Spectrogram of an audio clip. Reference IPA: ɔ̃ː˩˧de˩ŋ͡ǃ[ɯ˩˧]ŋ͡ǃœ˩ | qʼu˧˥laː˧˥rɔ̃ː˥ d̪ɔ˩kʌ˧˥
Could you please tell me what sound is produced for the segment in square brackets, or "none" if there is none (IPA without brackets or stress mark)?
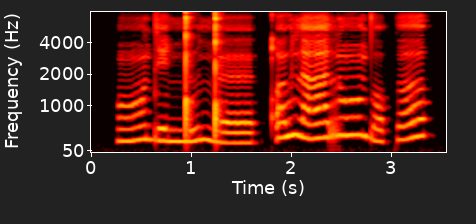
ɯ˩˧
